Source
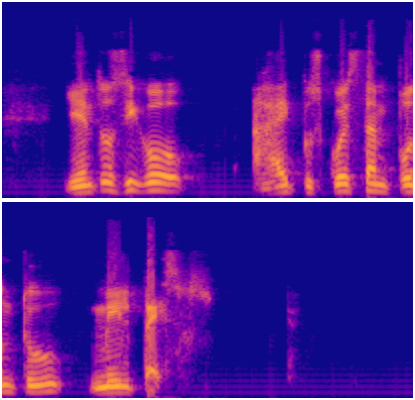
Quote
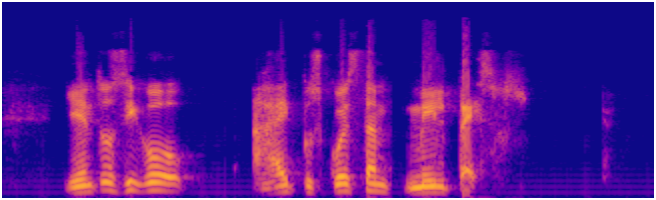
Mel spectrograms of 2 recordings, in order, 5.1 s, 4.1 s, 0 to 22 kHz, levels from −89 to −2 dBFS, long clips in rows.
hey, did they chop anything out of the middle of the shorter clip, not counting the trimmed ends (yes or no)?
yes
